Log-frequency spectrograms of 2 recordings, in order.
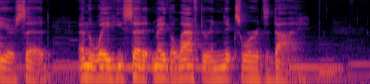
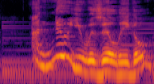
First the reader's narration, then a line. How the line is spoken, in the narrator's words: he said, his voice full of mirth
